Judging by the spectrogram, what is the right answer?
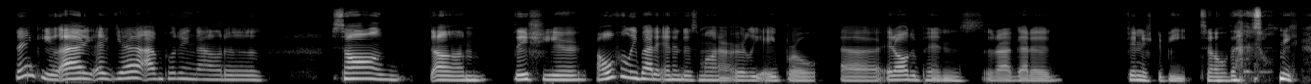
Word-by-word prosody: Thank 390 +4 -2
you, 235 -7 +1
I 255 +3 +7
I 260 +1 -1
yeah, 285 +3 +1
I'm 250 +2 0
putting 265 -1 -6
out 225 -1 -7
a 210 -2 -5 0.7
song, 265 -6 +3 0.2
um, 200 0 +2 0.2
this 225 0 +3
year, 215 -1 +1
hopefully, 300 +5 +2
by 255 -2 +3
the 230 - -1
end 220 0 -1
of 215 - -2
this 200 -1 -4
month 200 -1 -3
or - - -7
early 185 0 -3
April, 90 - -4 0.2
uh, 90 -1 -5
it 200 - 0
all 210 +1 +3
depends 95 - -5
that 95 - -9
I 95 -1 -2
gotta 95 0 -4 0.7
finish 205 -4 0
the 180 - -8
beat, 90 - -4
so, 175 -1 -1
that's 200 +1 +5
on 190 - -18
me, 230 -7 +6
210 Hz, 170 wpm, -24 LUFS, 180-250 Hz, 0.7 s, I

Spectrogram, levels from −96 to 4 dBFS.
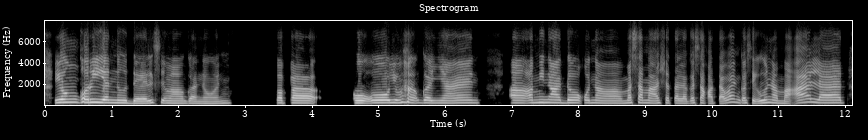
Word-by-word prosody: yung 285 +2 +5
Korean 275 -3 +5
noodles 215 -1 +1
yung 220 -2 -2
mga 210 0 -2 0.2
ganun 185 +3 -8 0.7
papa 225 +1 +2 0.5
oo 235 +2 +5
yung 260 +4 -1
mga 250 -6 0
ganyan, 235 +1 -2 0.4
ah, 235 -1 +1
aminado 255 -2 0
ko 245 - -4
na 220 -3 -3
masama 240 -2 -2
siya 230 0 -7
talaga 215 0 -4
sa 230 -1 -5
katawan 210 +9 -4
kasi 225 -3 -4
una 245 +1 -1
maalat, 245 +3 0
235 Hz, 115 wpm, -22 LUFS, 220-250 Hz, 0.7 s, yung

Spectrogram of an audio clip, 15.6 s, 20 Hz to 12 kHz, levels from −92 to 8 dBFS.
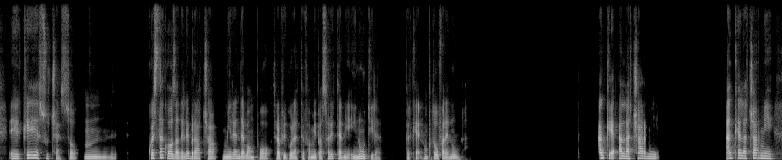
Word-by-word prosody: Ehm, 155 -1 -1
che 210 +4 +2
è - - +1
successo, 155 - -6
mhmm, 135 -3 -2 0.7
questa 195 +3 +2
cosa 170 -9 +3
delle 135 +6 0
braccia 145 -2 -1
mi 135 0 0
rendeva 135 -3 +1
un 125 0 -1
po', 130 +1 -4
tra 140 - +2
virgolette 130 -1 -2
fammi 130 +1 -1
passare 135 +2 -3
il 155 - -9
termine, 135 -3 0
"inutile" 130 -4 0 0.4
perché - - -4
non 150 - -3
potevo 145 +1 -1
fare 140 -3 +2
nulla. 130 -4 -3 2.7
Anche 195 +1 +4
allacciarmi 165 -1 +3 1.3
anche 195 +1 +4
allacciarmi 180 -2 +1
145 Hz, 110 wpm, -22 LUFS, 135-170 Hz, 2.7 s, Anche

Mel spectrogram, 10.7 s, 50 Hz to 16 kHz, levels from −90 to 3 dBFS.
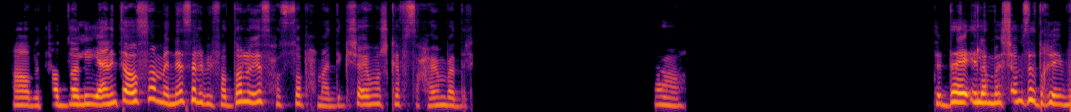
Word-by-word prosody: آه، 220 0 -1
بتفضّليه. 235 +3 -2
يعني 235 +2 +4
أنتِ 290 +5 -4
أصلًا 325 +5 +4
من 310 - -2
الناس 300 +7 -1
اللي 300 -6 +3
بيفضّلوا 245 +6 -1
يصحُوا 295 -5 -3
الصبح، 240 +1 -8
ما 205 - -7
عندكيش 205 +5 -12
أي 235 -1 +1
مشكلة 245 0 -7
في 235 - -19
الصحيان 220 0 -6
بدري؟ 205 -3 -8 1.8
آه. 210 -4 -7 2.5
تتضايقي 285 +4 +6
لما 275 -1 +4
الشمس 320 +3 -2
تغيب. 270 -9 +1
245 Hz, 130 wpm, -21 LUFS, 220-290 Hz, 2.5 s, تتضايقي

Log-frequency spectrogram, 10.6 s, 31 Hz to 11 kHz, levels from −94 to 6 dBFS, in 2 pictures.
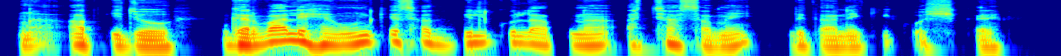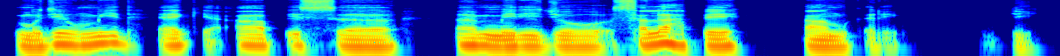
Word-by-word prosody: अ, 90 - -7
आपकी 95 -2 +1
जो 85 0 +4 0.3
घरवाले 130 +10 +7
हैं 110 -4 +4
उनके 140 +3 +3
साथ 130 -1 -1
बिल्कुल 130 0 -1
अपना 100 0 -1
अच्छा 115 - -1
समय 95 +3 -2 0.2
बिताने 80 -3 -2
की 80 - -19
कोशिश - - -8
करें। 80 0 -5 0.4
मुझे 90 +6 +1
उम्मीद 110 +3 +1
है 95 - 0
कि 110 - -16 0.2
आप 95 - -2
इस 100 -2 -2
अ, 85 +4 -2
मेरी 90 -2 +3
जो 85 -2 -2
सलाह 110 +2 +3
पे 95 -1 +2 0.4
काम 85 -2 +2
करें। 80 - -15 0.6
जी। - - -13
100 Hz, 165 wpm, -23 LUFS, 85-115 Hz, 0.6 s, घरवाले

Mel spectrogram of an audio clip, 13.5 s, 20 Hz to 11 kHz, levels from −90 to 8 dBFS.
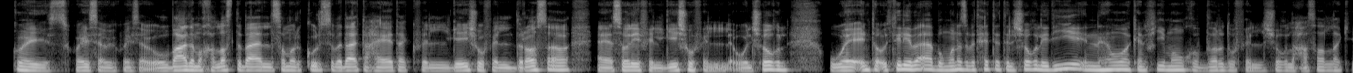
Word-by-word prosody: كويس، 105 -5 0
كويس 105 0 -2
أوي، 100 -3 -3
كويس 100 0 -7
أوي، - - -3
وبعد 115 +5 +4
ما 115 -1 +2
خلّصت 120 +3 -1
بقى 110 -1 +3
الsummer 115 +1 -1
course 120 0 -1
بدأت 110 -1 +2
حياتك 105 +1 -2
في - - -7
الجيش 100 +5 -1
وفي 110 -1 -2
الدراسة 120 +6 +2 0.3
آآ 100 -1 0
sorry 115 +1 +3
في 115 - -14
الجيش 105 +6 0
وفي 115 - -1
ال - - -6
والشغل، 125 +6 +1 0.4
وأنت 110 +4 +2
قُلت 120 +4 0
لي 140 0 +6
بقى 145 0 +3
بمناسبة 130 +1 +1
حتّة 135 -3 -2
الشغل 130 +2 +1
دي، 155 +4 +1
إن 125 -1 +1
هو 130 +2 +3
كان 115 -3 -3
في 130 +3 -4
موقف 125 -2 -1
برضه 110 +2 -4
في 105 - -10
الشغل 100 +1 -6
حصل 105 +3 -6
لَك 105 +2 -10
115 Hz, 185 wpm, -23 LUFS, 105-125 Hz, 0.4 s, لي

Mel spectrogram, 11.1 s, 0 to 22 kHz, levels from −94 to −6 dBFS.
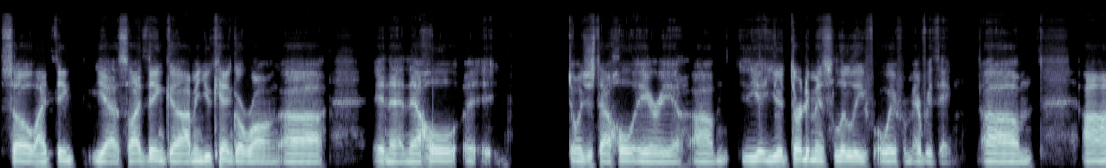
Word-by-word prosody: So 95 -3 +1
I 90 +1 +2
think 100 -4 -1 0.2
yeah. 95 -4 +1
So 95 +4 -1
I 95 - +2
think, 105 0 +1
uh 90 -1 +3
I 90 - +4
mean, 95 +1 +1
you 105 - +3
can't 115 -5 +2
go 100 - +2
wrong, 85 -1 0
uh, 90 -1 +2 0.5
in 95 -2 -1
that 90 -1 0
that 90 -1 +2
whole, 95 +2 +2
eh - - -3
eh - - -5 0.8
do 100 -1 0
it - - +1
just 100 0 -3
that - - +2
whole 95 -1 +1
area, 90 -2 -1
um, 90 -1 -3
y 100 +1 +2
you're 100 +2 +2
30 115 -2 +3
minutes 105 -3 0
literally 105 -2 +2
away 95 0 +1
from 90 - -11
everything, 95 -1 -5 0.3
um, 90 -3 +1 0.5
uh, - - -3
I 100 0 +3
95 Hz, 210 wpm, -23 LUFS, 90-100 Hz, 0.8 s, I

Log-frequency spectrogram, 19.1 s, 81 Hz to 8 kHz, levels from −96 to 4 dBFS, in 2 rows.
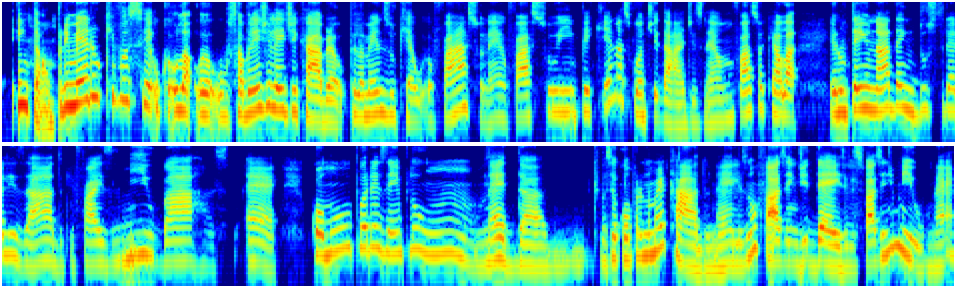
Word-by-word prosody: Então, 280 -3 +6
primeiro 295 +8 +8
que 345 - -6
você 315 -4 +1
o - - -2
c - - -5
o - - +5
la 230 -1 +6
o 200 -1 +2
o - - -10
sabonete 215 +6 +2
de 270 - 0
leite 235 -3 +5
de 225 0 -1
cabra, 165 -6 +4
pelo 195 -2 -3
menos, 205 +1 -2
o 200 - -8
que - - -9
eu 160 - -8
eu - - -9
faço, 235 +9 -1
né, 160 +3 -12
eu 175 - -12
faço 190 +5 -2
em 220 0 -5
pequenas 275 - -4
quantidades, 175 -7 -5
né. 155 - -10
Eu 160 - -9
não 175 - -14
faço 215 +5 -2
aquela 200 -5 +2 0.3
eu 210 - +3
não 220 - +3
tenho 240 +3 +5
nada 240 +3 +3
industrializado 220 -7 -6
que - - -23
faz 170 0 -6
1.000 215 +5 -5
barras, 180 -4 -6 0.2
É. 175 -6 -6 0.3
Como, 245 +6 0
por 285 0 0
exemplo, 255 -1 -6
um 230 -5 -8
né, 185 +5 -1
da 155 -2 -5 0.5
que - - -25
você 180 +3 -4
compra 200 +2 -3
no 225 - 0
mercado, 165 - +1
né. 150 +2 -7
Eles 165 +2 -9
não 240 +5 -1
fazem 175 -11 +3
de 170 +2 -8
10, 160 -3 +3
eles 150 -1 -13
fazem 170 +7 +2
de 280 - -2
1.000, 210 - -2
né. 160 +5 -6
205 Hz, 205 wpm, -25 LUFS, 170-235 Hz, 0.5 s, primeiro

